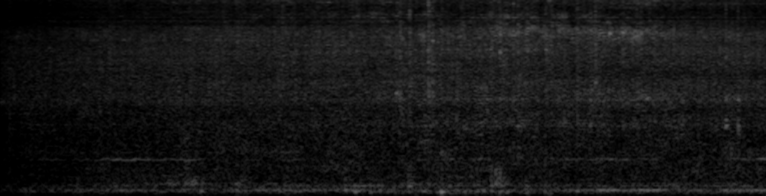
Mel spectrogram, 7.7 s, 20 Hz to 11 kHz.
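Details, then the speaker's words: Restored GEM kit NER R1 / LNER D21 4-4-0 OO gauge model locomotive with Zimo decoder running on track: light busy mechanical buzz, faint steady whine and soft rattle; quite noisy, cause unclear. "As you can hear, it's quite noisy."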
